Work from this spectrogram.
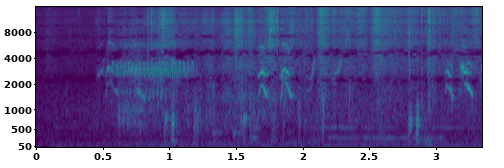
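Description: A hen clucks softly in short, repeated bursts at close range, with quiet rustling in between and no speech.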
